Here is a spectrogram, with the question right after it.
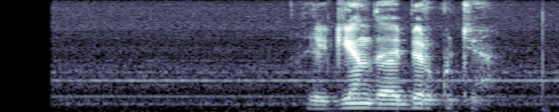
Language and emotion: Russian, neutral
